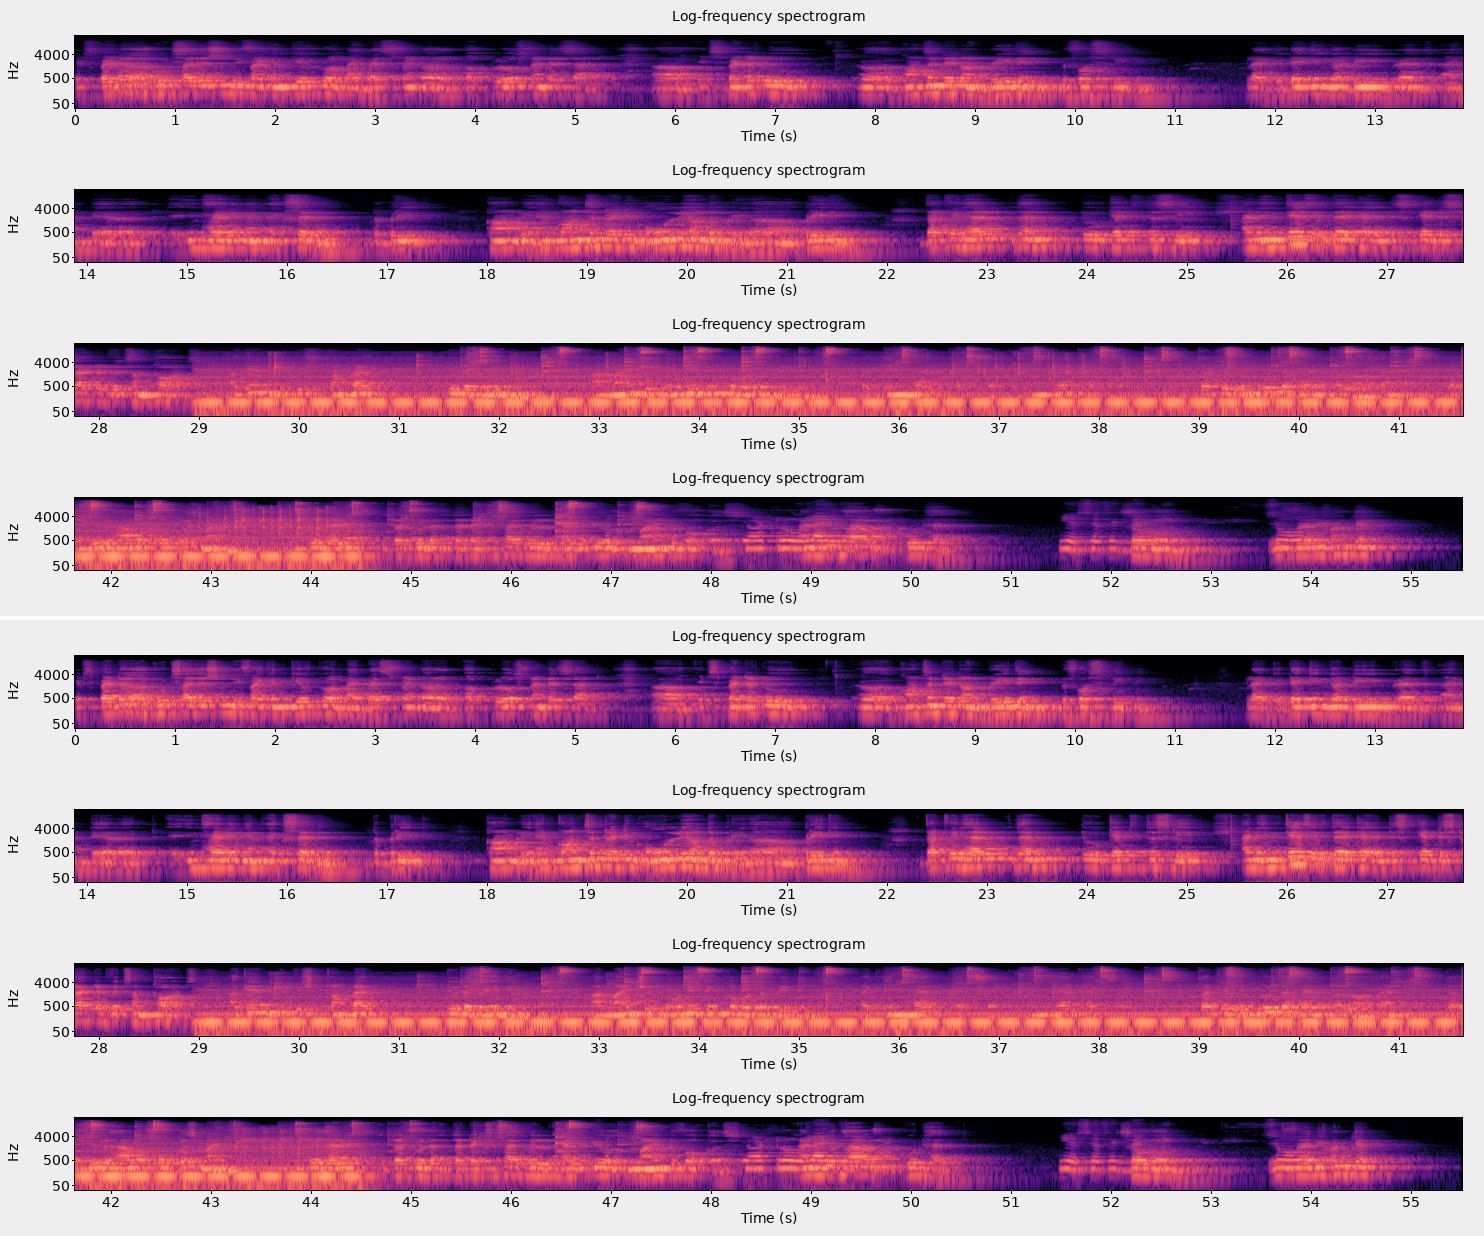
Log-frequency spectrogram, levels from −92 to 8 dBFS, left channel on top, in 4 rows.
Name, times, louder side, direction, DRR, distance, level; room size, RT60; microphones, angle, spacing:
voice 1, 0.0-7.4 7.8-10.8 11.7-17.4 18.0-21.8 22.1-31.0 31.5-35.3 35.6-38.4 39.0-43.4 43.8-48.3 48.9-50.5 52.1-53.0 53.6-54.6, right 1 dB, 60° right, 1.0 m, -22 dB
sound 1, 28.9-44.5, equal, 75° left, 1.4 m, -21 dB
sound 2, 31.6-31.9 32.4-32.7 33.3-33.5 33.8-34.1 34.4-34.7 35.0-35.4 35.8-36.1 36.5-36.8 37.1-37.4 37.8-38.1 38.4-38.7 39.0-39.4 39.7-40.0 40.3-41.2 41.6-41.9 42.2-42.5 43.0-43.3 43.7-43.9 44.2-44.5 44.8-45.1 45.6-46.0 46.4-46.7 47.1-47.4, left 1 dB, 15° left, 3.3 m, -29 dB
voice 2, 46.7-47.4 48.3-49.9 51.5-52.6 53.7-54.1, right 2 dB, 15° right, 0.3 m, -26 dB
9.7 x 5.6 x 8.1 m
head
